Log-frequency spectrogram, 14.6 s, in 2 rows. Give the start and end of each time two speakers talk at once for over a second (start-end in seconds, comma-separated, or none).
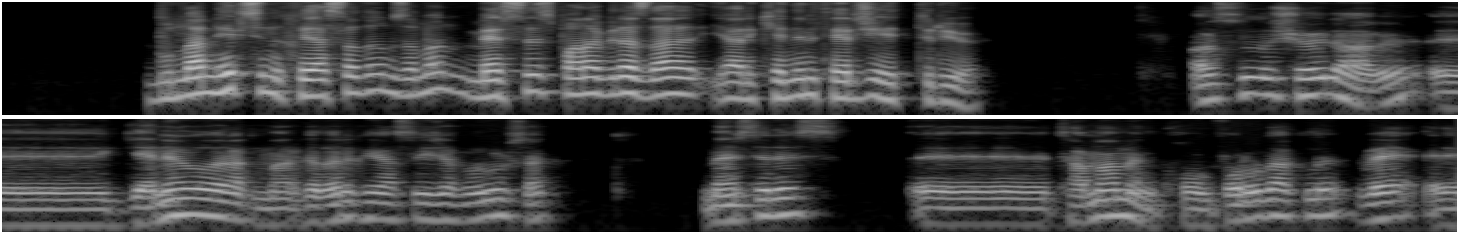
none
